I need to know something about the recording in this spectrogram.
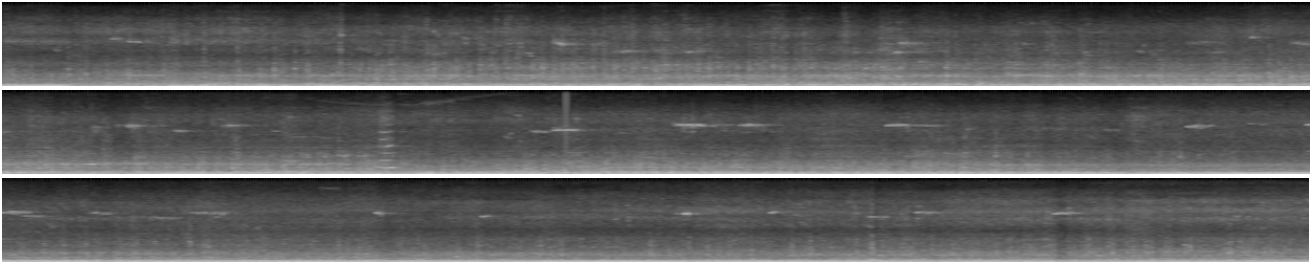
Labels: Is there a vehicle moving around?
yes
